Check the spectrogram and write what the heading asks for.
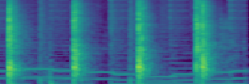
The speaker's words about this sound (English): Oh, the purpose sorry. Of the claps are for me to sync the audio in post.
